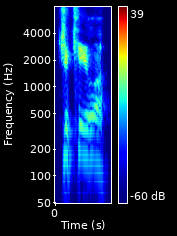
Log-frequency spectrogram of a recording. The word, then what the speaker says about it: Jackiella: My wife always says her name is pronounced like tequila, Jaquila with tequila.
